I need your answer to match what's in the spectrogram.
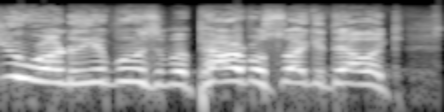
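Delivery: put-on yelling. Retelling how a friend sat them on a couch: imitating someone yelling. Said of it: "starts yelling at me".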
